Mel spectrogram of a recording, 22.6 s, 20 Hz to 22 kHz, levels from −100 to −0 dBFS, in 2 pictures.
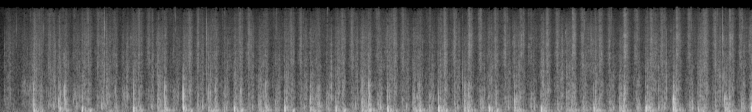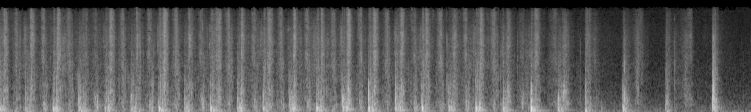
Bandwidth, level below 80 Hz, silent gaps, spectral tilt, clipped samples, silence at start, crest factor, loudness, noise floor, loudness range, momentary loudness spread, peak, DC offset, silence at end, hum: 16.5 kHz; -40 dBFS; none; -5 dB/octave; under 0.1%; 0.05 s; 28 dB; -29 LUFS; -48 dBFS; 4 LU; 8 LU; -2 dBFS; under 0.1%; 0.2 s; none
